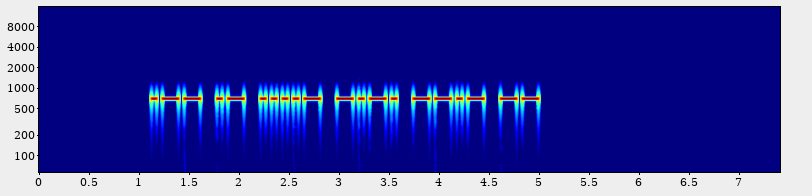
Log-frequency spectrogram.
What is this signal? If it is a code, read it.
Morse code, heard as a keyed tone, about 22 wpm, 700 Hz. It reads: WA4CQM
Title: USA Call Signs - 6 Characters - Repeated 2x - 22wpm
